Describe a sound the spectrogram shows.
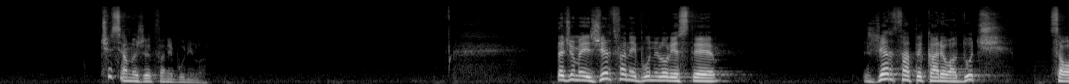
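A middle-aged man preaches with emotion through a microphone, pausing between phrases.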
